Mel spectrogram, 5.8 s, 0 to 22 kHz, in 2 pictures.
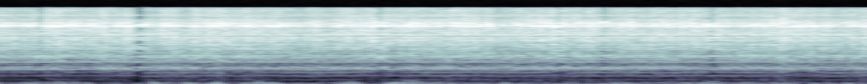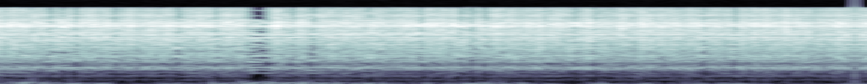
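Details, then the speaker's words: Maxy's Cinco 2.0 nitro RC engine on break-in stand with Bones break-in fuel, around 280 degrees; idle bumped up slightly, high buzzy even fast idle, no stumbling, normal. "all right i like to bump up the idle a little bit to help it let me do it from this side the way my arm ain't in the way so bump the idle up a little bit good to go"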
